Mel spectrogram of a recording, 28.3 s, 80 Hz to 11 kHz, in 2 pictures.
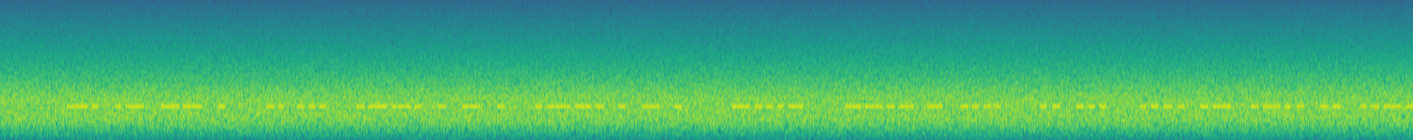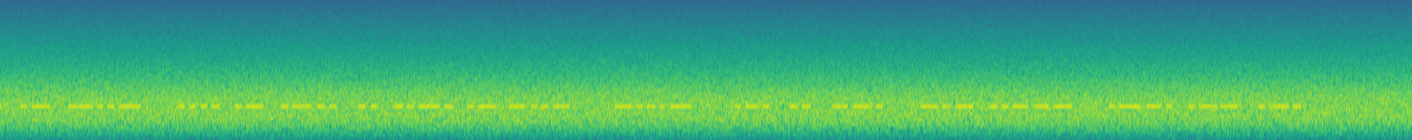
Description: Morse code, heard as a keyed tone, hand-sent with a straight key, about 21 wpm, 820 Hz, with heavy radio static and a narrow filter. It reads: NAME IS PETE PETE <BT> QTH IS HALIFAX HALIFAX <BT> RIG K2 PWR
